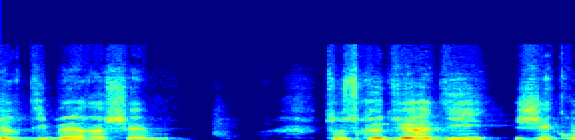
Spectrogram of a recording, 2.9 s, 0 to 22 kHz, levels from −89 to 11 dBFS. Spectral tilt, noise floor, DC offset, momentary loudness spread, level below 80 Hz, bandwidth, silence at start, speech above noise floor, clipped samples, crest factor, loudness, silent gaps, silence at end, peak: -4 dB/octave; -60 dBFS; under 0.1%; 13 LU; -76 dBFS; 15 kHz; 0 s; 37 dB; under 0.1%; 22 dB; -23 LUFS; none; 0 s; -4 dBFS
